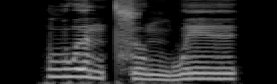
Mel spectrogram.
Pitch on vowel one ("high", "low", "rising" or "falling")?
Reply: falling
